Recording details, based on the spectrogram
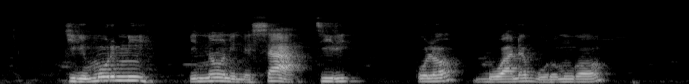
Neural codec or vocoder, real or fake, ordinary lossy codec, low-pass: none; real; Opus, 24 kbps; 7.2 kHz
